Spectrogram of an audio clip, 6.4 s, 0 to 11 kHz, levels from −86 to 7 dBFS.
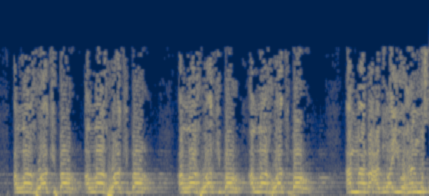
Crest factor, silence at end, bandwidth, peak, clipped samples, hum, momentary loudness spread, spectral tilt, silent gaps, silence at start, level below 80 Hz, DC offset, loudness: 10 dB; 0 s; 8.8 kHz; -4 dBFS; under 0.1%; none; 8 LU; -4 dB/octave; none; 0.2 s; -28 dBFS; under 0.1%; -13 LUFS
